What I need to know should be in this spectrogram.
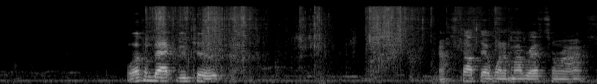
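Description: Paper wrappers crinkle and rustle.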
